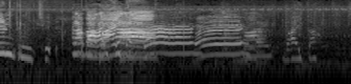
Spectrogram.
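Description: A group of children shout and cheer together.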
